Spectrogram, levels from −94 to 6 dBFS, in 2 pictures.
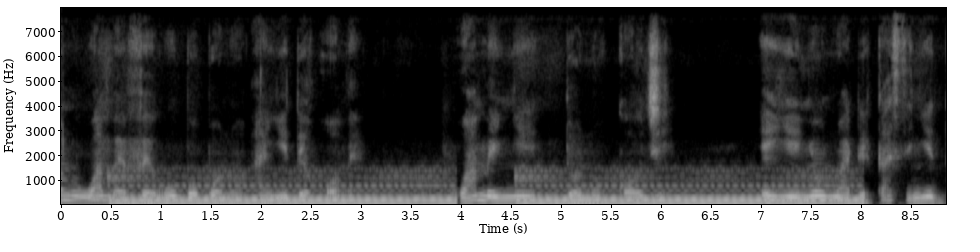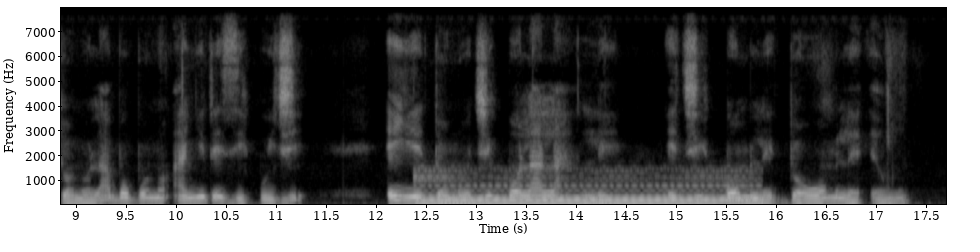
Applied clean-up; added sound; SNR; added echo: none; Organ; -4 dB; none.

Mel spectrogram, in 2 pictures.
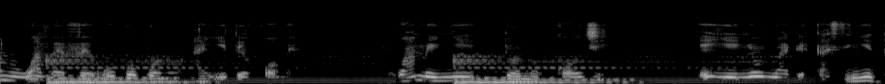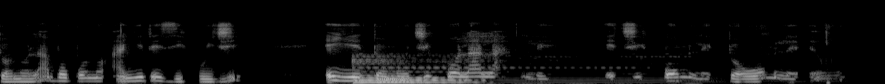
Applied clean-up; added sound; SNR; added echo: classical method spectral subtraction.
